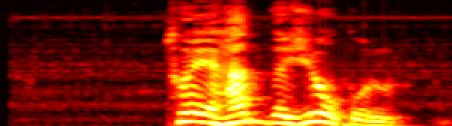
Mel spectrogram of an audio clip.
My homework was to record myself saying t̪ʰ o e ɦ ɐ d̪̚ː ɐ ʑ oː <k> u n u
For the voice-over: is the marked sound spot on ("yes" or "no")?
yes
